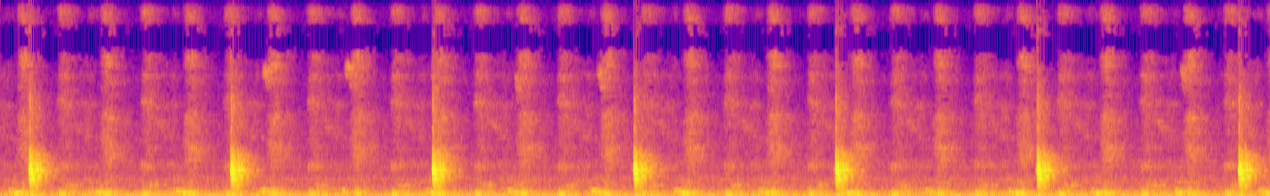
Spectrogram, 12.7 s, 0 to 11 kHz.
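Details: Steady rhythmic buzzing and knocking with a sharp ping about every two seconds, recorded inside the scan room of a GE 1.5T or 3T MRI system; repetitive MRI scan sequence noise.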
